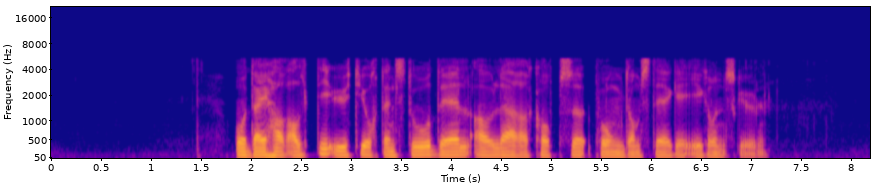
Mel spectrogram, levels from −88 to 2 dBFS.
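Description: No technical faults can be heard in this recording.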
